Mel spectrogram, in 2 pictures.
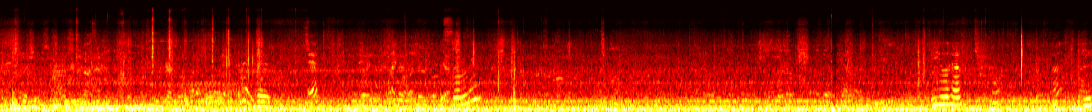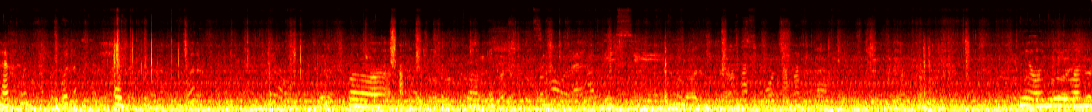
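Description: Steady low rumble of a vehicle's engine and road noise, heard from inside the moving vehicle, with indistinct voices in the background.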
